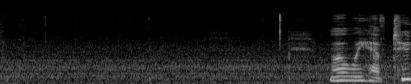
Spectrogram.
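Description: A card is laid down on a soft cloth with a light tap.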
